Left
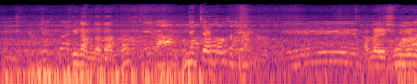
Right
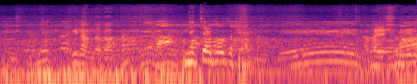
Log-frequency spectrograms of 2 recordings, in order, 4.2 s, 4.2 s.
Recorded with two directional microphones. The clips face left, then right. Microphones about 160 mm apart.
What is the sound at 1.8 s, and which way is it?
Speech, 20° right (ahead or behind).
